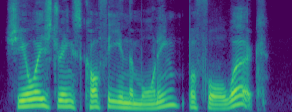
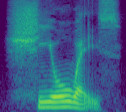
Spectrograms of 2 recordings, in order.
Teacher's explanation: It's like there's a Y between the she and the always.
